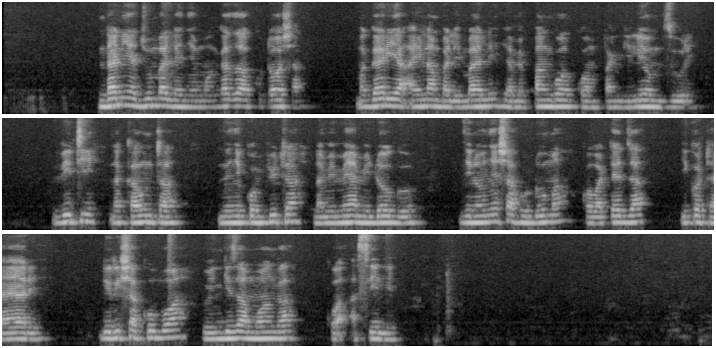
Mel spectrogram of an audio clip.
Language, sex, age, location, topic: Swahili, male, 18-24, Mombasa, finance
